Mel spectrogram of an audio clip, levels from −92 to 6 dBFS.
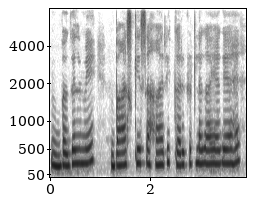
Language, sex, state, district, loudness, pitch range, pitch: Hindi, female, Jharkhand, Ranchi, -14 LUFS, 220-255 Hz, 245 Hz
